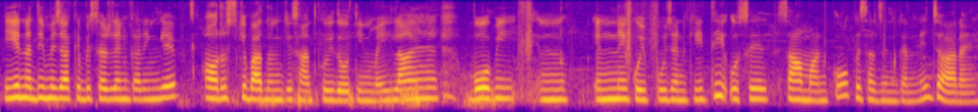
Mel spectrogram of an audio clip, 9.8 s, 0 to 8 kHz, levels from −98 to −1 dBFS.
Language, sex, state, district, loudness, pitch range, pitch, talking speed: Hindi, female, Chhattisgarh, Sukma, -17 LUFS, 230-260 Hz, 240 Hz, 185 wpm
